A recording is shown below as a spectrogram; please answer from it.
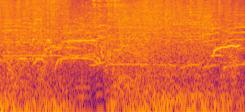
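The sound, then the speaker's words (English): A car smashes through a glass garage door into a club entrance, heard as a continuous wash of loud, dense crashing and scraping noise with thin squealing tones threaded through it. “In an explosion of glass and dust, the car smashes through the garage door entrance to the club.”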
